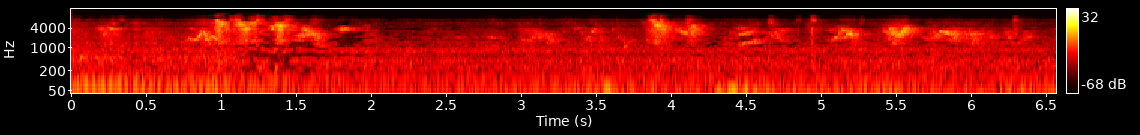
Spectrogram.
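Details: Indoors, pet Australian parrots taking a bath in a shallow dish give twittering high chirps in two busy bursts separated by a quieter stretch, with faint background hiss.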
